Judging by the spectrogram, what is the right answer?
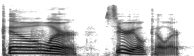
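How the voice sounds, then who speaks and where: A woman's voice: medium pitch, huge pitch swings, a little slow, creaky. A woman co-hosting a podcast in casual chat, sounding stuffy and nasal from a sinus infection, giggling and joking with many fillers. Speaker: podcast co-host.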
